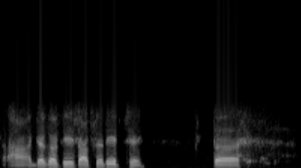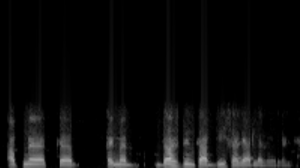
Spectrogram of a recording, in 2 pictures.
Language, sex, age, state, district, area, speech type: Maithili, male, 60+, Bihar, Saharsa, urban, conversation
